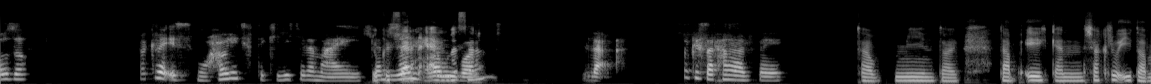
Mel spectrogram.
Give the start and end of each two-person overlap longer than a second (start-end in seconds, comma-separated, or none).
3.6-4.8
